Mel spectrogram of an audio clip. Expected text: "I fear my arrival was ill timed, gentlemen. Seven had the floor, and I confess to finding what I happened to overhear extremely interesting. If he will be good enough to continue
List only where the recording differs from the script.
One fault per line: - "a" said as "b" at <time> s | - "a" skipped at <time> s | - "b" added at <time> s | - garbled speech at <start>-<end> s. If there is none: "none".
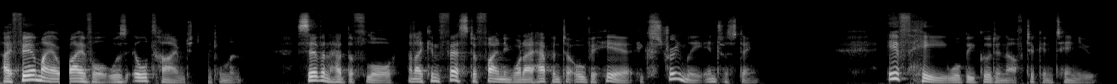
none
